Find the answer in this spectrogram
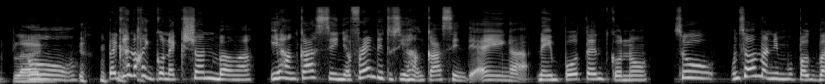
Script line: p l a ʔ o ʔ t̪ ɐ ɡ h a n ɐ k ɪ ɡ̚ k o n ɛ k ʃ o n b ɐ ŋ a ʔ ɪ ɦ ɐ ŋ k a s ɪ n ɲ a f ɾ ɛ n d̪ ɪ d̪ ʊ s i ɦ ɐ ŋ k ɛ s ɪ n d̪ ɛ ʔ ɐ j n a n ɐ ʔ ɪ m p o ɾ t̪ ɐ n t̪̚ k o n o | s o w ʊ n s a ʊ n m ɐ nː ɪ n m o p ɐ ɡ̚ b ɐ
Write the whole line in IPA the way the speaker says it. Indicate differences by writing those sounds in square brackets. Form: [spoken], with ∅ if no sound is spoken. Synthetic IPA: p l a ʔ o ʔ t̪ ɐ ɡ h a n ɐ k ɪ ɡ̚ k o n ɛ k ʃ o n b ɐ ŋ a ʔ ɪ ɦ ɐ ŋ k a s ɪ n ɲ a f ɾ ɛ n d̪ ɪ [t̪] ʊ s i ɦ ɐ ŋ k [a] s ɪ n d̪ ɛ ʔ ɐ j [ŋ] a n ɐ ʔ ɪ m p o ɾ t̪ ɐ n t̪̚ k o n o | s o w ʊ n s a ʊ n m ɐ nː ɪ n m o p ɐ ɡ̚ b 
